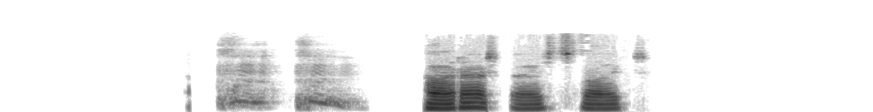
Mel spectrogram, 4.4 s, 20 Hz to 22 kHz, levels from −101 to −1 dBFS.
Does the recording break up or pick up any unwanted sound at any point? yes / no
yes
